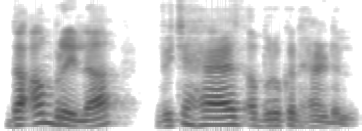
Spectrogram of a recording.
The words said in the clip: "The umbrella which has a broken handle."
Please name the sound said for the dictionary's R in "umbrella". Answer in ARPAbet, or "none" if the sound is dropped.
R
